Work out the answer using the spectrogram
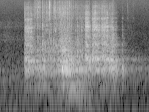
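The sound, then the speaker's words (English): Grinding, ratcheting scrape of a screw being pried loose by hand in a video game: one continuous rough mechanical burst lasting about two seconds, fairly loud and steady, with no voices. “A screw! I might be able to pry it loose with my hands.”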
